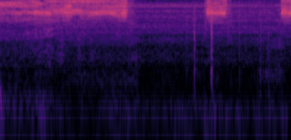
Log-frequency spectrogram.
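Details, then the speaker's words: Caravan minivan tire being filled from an air compressor; the tire may have no valve. Sharp bursts of airy hissing start and stop about three times as air escapes at the tire, which is leaking from everywhere. "Yeah. Also, oh, this is leaking from everywhere."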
